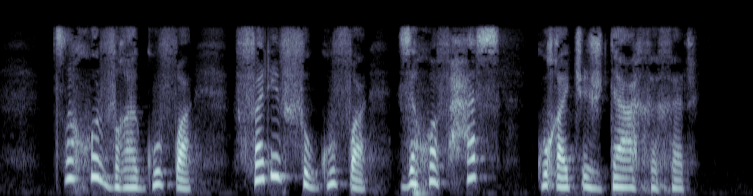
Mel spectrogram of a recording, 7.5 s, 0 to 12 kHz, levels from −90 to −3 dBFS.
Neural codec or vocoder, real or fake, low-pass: none; real; 7.2 kHz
